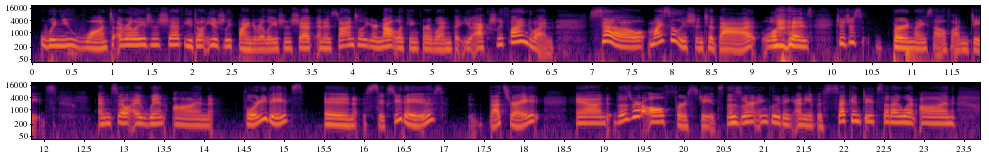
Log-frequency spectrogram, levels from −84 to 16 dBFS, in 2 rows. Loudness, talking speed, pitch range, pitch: -20 LUFS, 170 wpm, 185-255 Hz, 225 Hz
